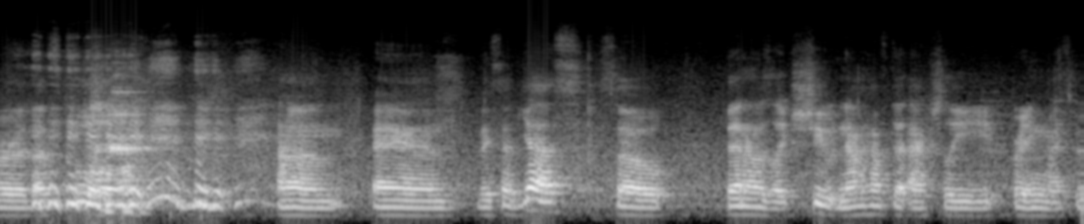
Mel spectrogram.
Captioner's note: giggles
